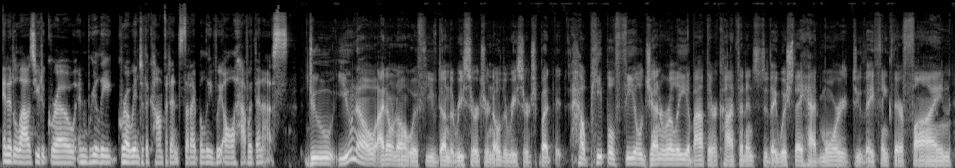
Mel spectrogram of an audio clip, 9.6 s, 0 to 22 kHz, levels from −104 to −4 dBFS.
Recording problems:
wrong speed, natural pitch; too fast; 1.6 times normal speed

